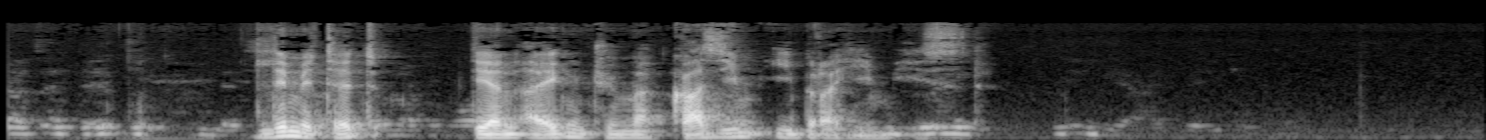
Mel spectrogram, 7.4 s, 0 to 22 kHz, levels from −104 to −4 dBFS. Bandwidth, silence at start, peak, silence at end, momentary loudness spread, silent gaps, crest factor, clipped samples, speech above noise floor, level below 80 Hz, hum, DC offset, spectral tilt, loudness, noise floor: 11.5 kHz; 0.05 s; 0 dBFS; 1.95 s; 22 LU; none; 24 dB; under 0.1%; 45 dB; -44 dBFS; none; under 0.1%; -6 dB/octave; -21 LUFS; -66 dBFS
